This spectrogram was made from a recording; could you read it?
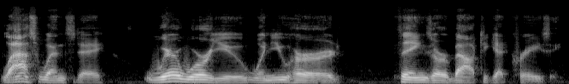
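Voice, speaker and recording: A man hosting an interview over a video call, conversational, pausing often with hesitations. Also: low-pitched, no room sound, clean studio sound. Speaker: guest host.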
